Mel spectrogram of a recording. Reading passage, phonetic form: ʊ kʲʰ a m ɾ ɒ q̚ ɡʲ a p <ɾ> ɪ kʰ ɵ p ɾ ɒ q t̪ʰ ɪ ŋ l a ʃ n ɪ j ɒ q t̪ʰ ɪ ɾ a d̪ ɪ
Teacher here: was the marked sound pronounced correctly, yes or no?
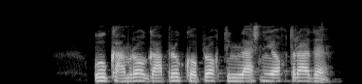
yes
